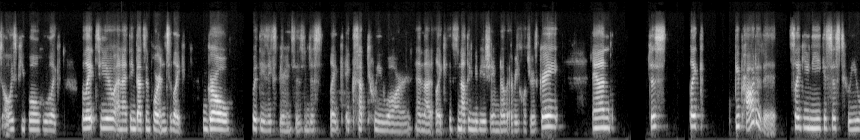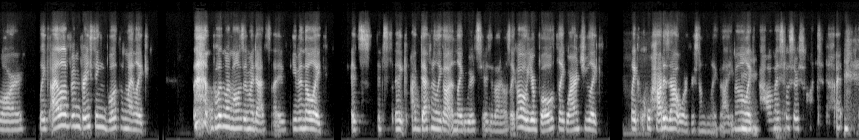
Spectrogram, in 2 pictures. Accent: Himachal Pradesh, India; I know I'm North Indian, but like, it just, like, I can relate to two groups, even though, like, Himachal Pradesh isn't as popular as being Punjabi.

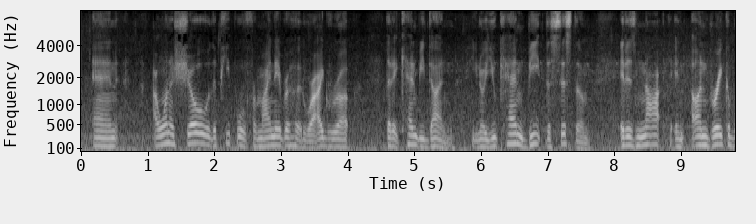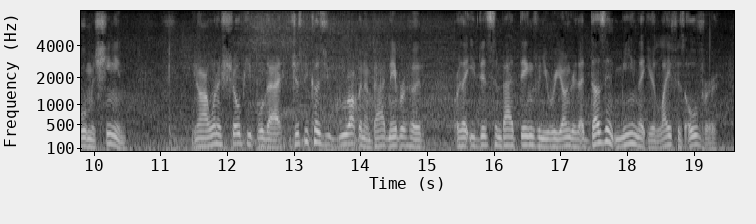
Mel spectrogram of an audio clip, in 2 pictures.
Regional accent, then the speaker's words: Philadelphia, Pennsylvania, United States; I was born and raised in North Philadelphia, um, also known as the Badlands

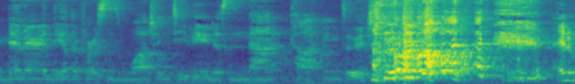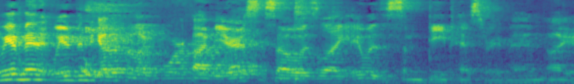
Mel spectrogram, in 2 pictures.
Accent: Ohio, United States; when I was growing up in Ohio

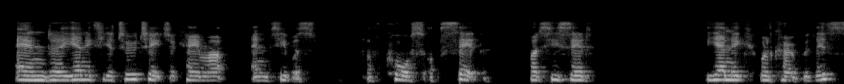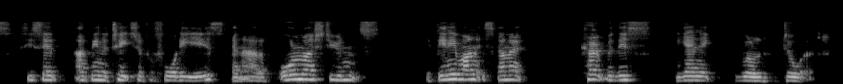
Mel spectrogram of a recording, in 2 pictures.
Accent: Denmark; moved away as an adult; also born or lived in Canada; now in Horsham, Australia; I am a Dane, so born and bred in Denmark.

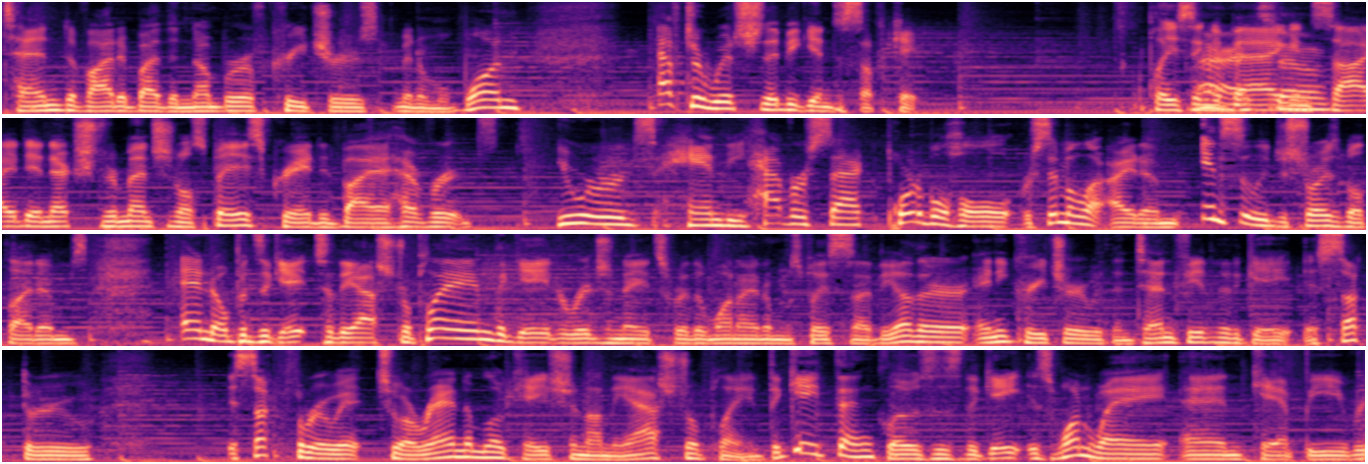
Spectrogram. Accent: United States; As an American

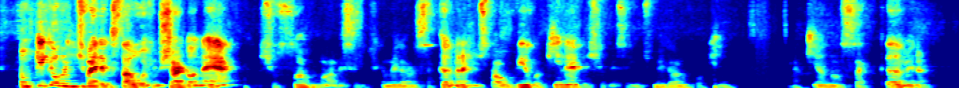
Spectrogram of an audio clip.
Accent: Brazil

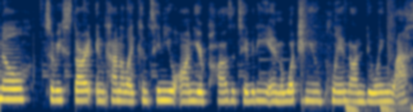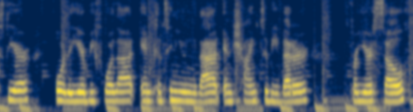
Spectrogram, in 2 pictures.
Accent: Massachusetts, United States; moved away as an adult; now in Georgia, United States; I am from Massachusetts, but I currently live in Georgia, and I've been living in Georgia for a year and a half now.

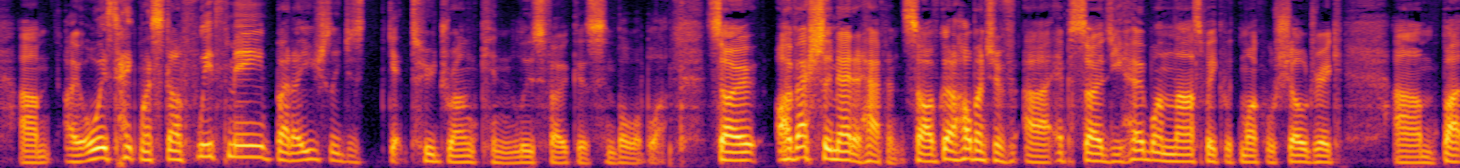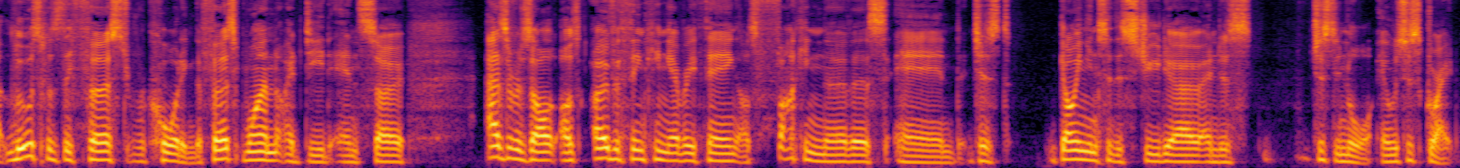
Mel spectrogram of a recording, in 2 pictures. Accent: Australia; I'm an Aussie.

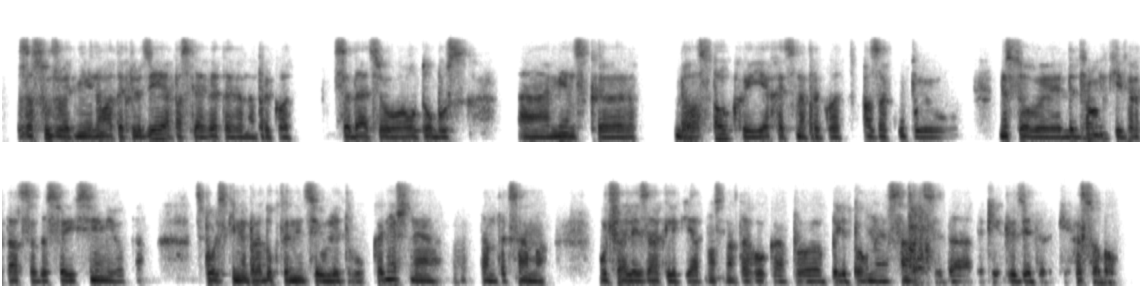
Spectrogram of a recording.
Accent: Belarus; мы як грамадства як беларусы

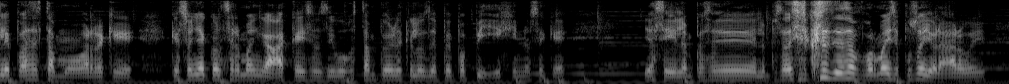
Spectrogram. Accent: Mexico; como mexicano

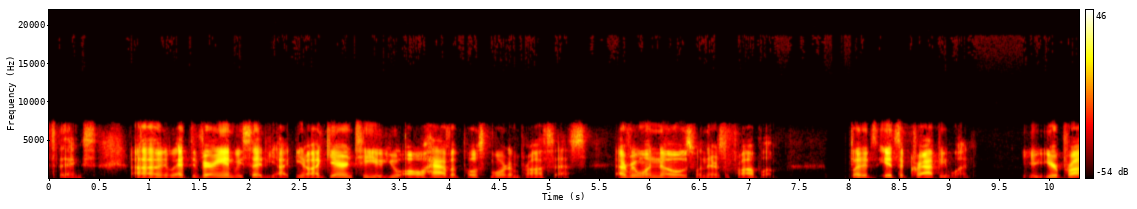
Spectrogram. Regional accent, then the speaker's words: Portland, United States; my hometown of Portland

